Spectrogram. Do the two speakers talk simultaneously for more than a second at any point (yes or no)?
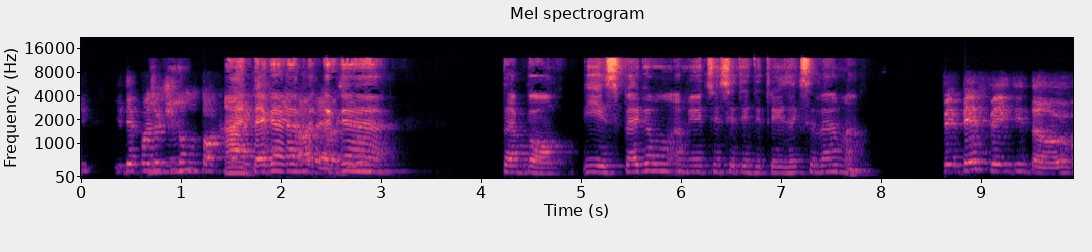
yes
